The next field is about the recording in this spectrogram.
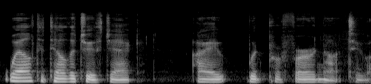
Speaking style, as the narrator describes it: I answered

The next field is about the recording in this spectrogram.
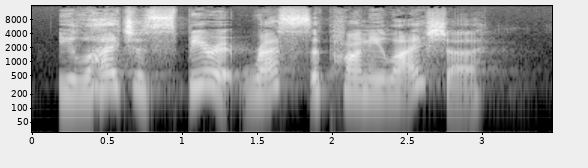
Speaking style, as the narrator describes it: the group of prophets exclaimed

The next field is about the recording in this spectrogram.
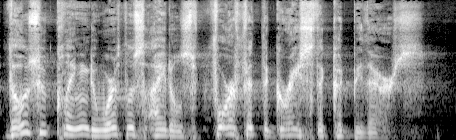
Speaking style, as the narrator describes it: Jonah, from the belly of the fish, cries out and says

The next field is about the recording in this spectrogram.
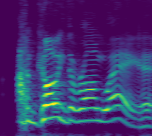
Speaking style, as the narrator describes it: I exclaimed

